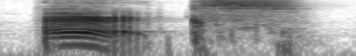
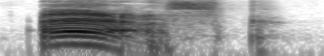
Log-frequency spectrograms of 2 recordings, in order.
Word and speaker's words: ask: The word is not ax, it's ask. It's not AXC. It's not a body spray. It's not a outdoor tool to chop wood, to murder people. It is spelled ASK. It is not AXE.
